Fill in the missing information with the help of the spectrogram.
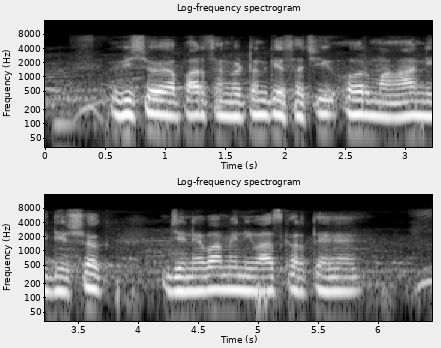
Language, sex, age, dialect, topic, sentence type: Hindi, male, 18-24, Hindustani Malvi Khadi Boli, banking, statement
